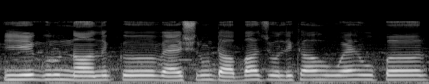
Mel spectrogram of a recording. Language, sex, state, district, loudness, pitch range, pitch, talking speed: Hindi, female, Punjab, Kapurthala, -15 LUFS, 205-215 Hz, 215 Hz, 125 wpm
